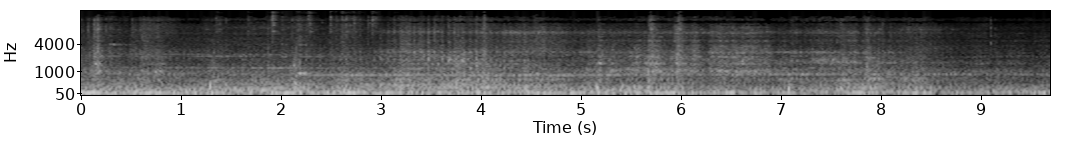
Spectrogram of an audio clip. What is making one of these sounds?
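A tram rumbles past close by, then fades away.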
